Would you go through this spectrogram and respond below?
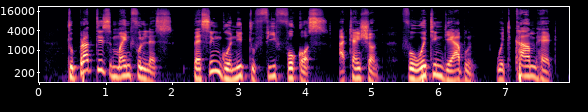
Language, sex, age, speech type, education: Nigerian Pidgin, male, 15-29, read, secondary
